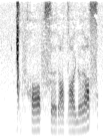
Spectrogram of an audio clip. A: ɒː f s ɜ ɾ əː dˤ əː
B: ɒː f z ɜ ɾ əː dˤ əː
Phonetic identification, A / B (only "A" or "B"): A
